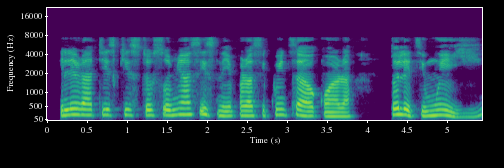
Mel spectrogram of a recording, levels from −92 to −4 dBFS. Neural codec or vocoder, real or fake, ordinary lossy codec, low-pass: none; real; AAC, 48 kbps; 7.2 kHz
